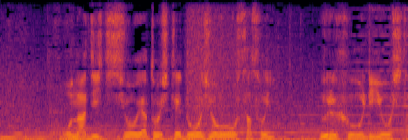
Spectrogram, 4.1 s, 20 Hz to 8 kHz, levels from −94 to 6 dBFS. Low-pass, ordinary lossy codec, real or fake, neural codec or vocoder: none; none; real; none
